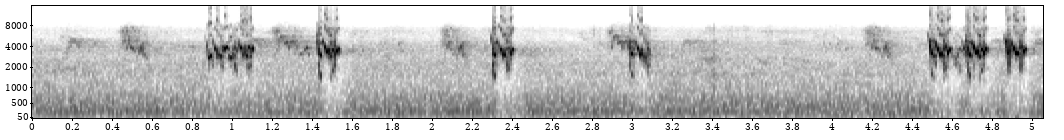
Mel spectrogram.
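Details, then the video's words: Happy pet budgerigar chattering: soft warbled notes mixed with louder harsh chirps, ending in a quick run of three. "Happiness Budgie"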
